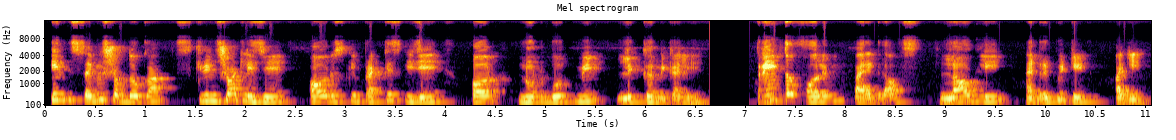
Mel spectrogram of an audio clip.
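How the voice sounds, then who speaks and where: A man's voice: high voice, a little mellow, poor audio. A male teacher giving a spoken lesson, spelling words out letter by letter and then sounding them out in long lists for students to repeat. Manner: slow, deliberate word lists for repetition. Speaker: English teacher.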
